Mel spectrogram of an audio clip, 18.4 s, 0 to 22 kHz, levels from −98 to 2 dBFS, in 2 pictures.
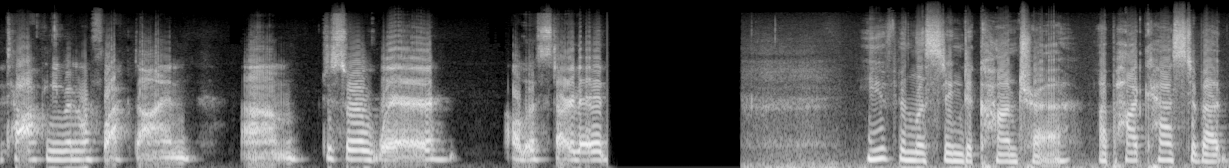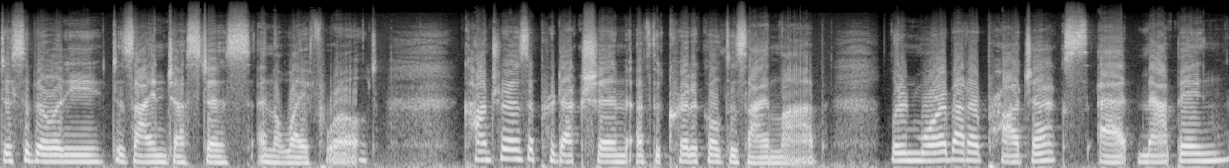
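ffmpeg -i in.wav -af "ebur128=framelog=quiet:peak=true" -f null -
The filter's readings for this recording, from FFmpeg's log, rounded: Integrated loudness:
  I:          -9.2 LUFS
  Threshold: -19.7 LUFS
Loudness range:
  LRA:         4.2 LU
  Threshold: -29.9 LUFS
  LRA low:   -12.4 LUFS
  LRA high:   -8.2 LUFS
True peak:
  Peak:       -1.3 dBFS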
